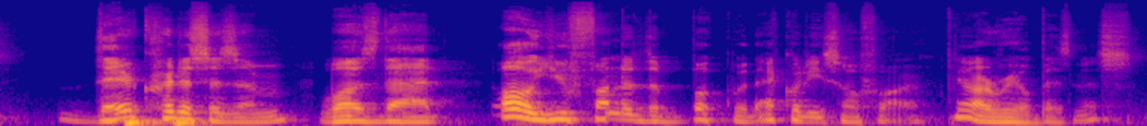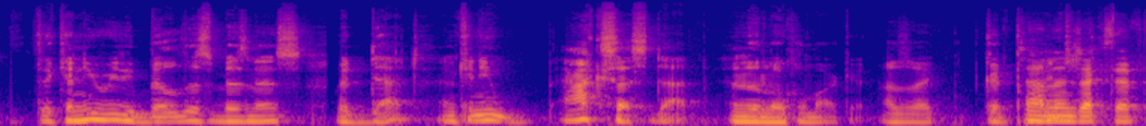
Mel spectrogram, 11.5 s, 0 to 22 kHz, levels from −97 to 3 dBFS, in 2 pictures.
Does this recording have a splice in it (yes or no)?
no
